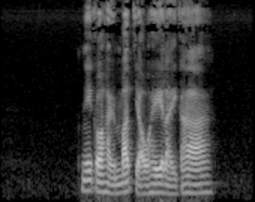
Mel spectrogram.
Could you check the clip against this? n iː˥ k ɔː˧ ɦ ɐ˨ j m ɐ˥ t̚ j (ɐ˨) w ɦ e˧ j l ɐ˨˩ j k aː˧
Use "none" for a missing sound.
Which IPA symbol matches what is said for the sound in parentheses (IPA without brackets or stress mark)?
ɐ˨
